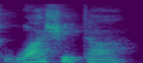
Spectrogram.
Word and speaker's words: Ouachita: O U A C H I T A. Now, looking at that, I would probably say Ouachita. Right. Ouachita, Arkansas. Huh. It's Washita.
